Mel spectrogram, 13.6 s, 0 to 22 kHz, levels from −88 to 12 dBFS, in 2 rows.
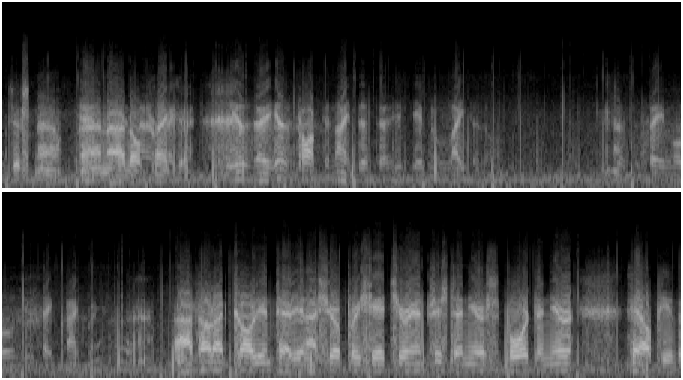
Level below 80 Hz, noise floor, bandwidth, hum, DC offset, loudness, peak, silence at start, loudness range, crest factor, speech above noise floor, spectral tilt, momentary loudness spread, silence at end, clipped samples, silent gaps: -52 dBFS; -46 dBFS; 9.8 kHz; none; under 0.1%; -25 LUFS; -10 dBFS; 0 s; 13 LU; 16 dB; 20 dB; -6 dB/octave; 16 LU; 0 s; under 0.1%; none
